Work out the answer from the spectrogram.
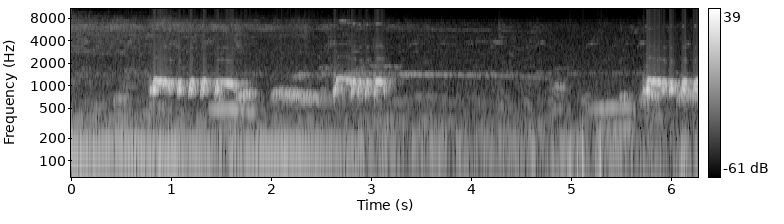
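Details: Local zebra dove used as a decoy bird to lure wild doves, dated 17 August 2023: rolling, trilled coos in three separate bursts, each breaking into softer lower notes, over a steady low hum.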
